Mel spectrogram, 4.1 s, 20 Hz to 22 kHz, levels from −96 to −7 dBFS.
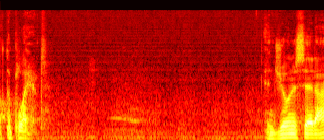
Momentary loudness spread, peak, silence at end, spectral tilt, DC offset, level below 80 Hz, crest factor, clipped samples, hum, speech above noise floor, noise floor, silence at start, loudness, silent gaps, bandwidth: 28 LU; -4 dBFS; 0 s; -5 dB/octave; under 0.1%; -48 dBFS; 18 dB; under 0.1%; none; 30 dB; -47 dBFS; 0 s; -19 LUFS; none; 16.5 kHz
